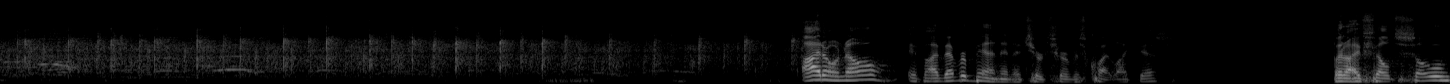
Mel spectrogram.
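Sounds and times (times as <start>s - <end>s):
audience clapping hands: 0.0s - 8.6s
speech: 8.0s - 11.8s, 13.3s - 14.4s.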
